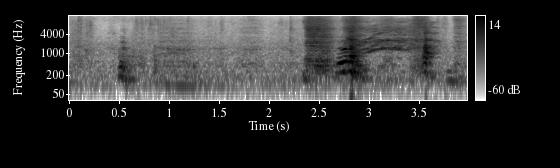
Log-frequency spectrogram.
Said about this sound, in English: The cough-o-meter. We have to count the coughs.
